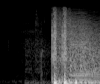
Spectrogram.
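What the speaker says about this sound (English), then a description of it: "The cannons went off automatically." Automatic cannons fire at an outdoor event: after a faint lead-in, a sharp loud blast hits, followed by two more quick booms and a ringing rumble, close and punchy.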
